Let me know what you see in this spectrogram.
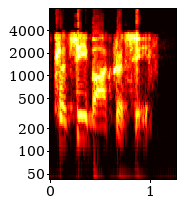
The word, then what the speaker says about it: Placebocracy: It's placebocracy.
